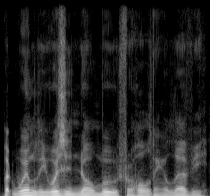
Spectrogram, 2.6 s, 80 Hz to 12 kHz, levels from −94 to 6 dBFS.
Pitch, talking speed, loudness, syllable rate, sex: 105 Hz, 230 wpm, -17 LUFS, 5.1 syllables/s, male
